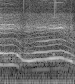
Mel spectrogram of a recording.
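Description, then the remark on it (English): A cartoonish ghost wail: one sustained, wavering moan that slides downward in pitch and then lingers, with bright overtones and no talking around it. “That's not a very scary noise. That's a hilarious ghost noise.”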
